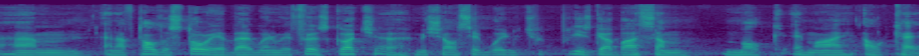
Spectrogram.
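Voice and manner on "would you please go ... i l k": plain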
